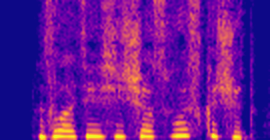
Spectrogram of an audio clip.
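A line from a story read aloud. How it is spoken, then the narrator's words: Frightened question. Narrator (Russian): испуганно спросила Агнес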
